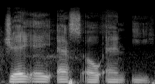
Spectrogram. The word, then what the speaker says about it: Jaeson: Jasone. No. It's in the beginning. EJASON. He's silent. The E is silent in the way I spell it anyway.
